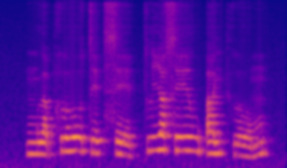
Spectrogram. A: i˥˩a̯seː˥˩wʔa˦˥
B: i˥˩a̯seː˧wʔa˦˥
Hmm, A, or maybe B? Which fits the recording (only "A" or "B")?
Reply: A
